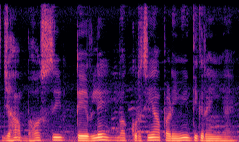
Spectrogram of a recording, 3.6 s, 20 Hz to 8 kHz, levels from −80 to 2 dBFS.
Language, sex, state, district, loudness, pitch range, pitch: Hindi, male, Uttar Pradesh, Lalitpur, -16 LUFS, 120-140 Hz, 130 Hz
